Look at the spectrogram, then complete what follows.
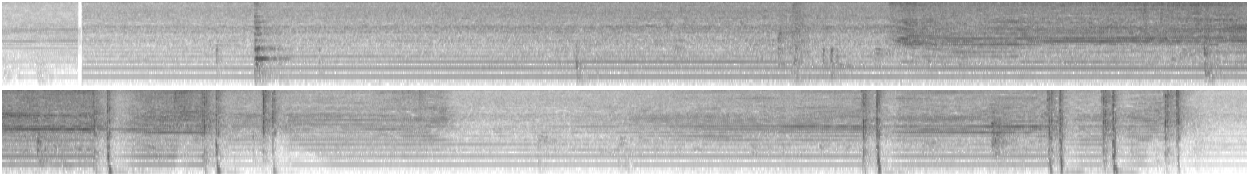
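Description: Wooden boards knocked and set into place, with a quick cluster of sharp clicks near the end from a pneumatic nailer firing into the wood, over a steady electric hum.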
